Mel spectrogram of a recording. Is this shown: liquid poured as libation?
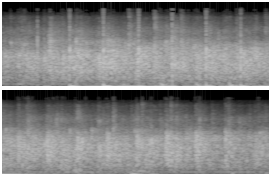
no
